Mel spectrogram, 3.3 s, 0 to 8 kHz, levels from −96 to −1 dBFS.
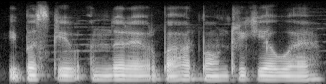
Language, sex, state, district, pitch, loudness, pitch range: Hindi, male, Jharkhand, Deoghar, 100 Hz, -17 LUFS, 100-105 Hz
